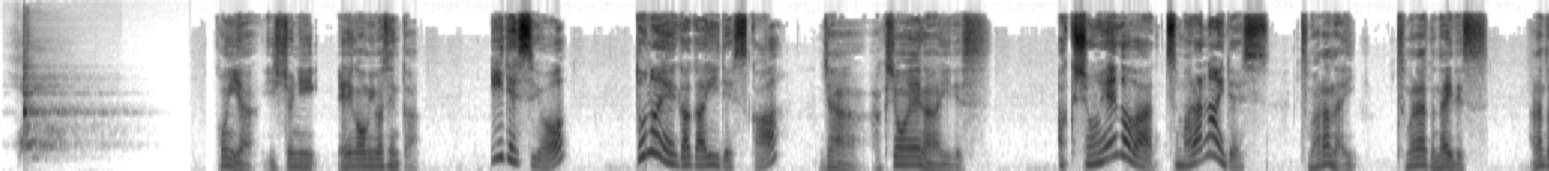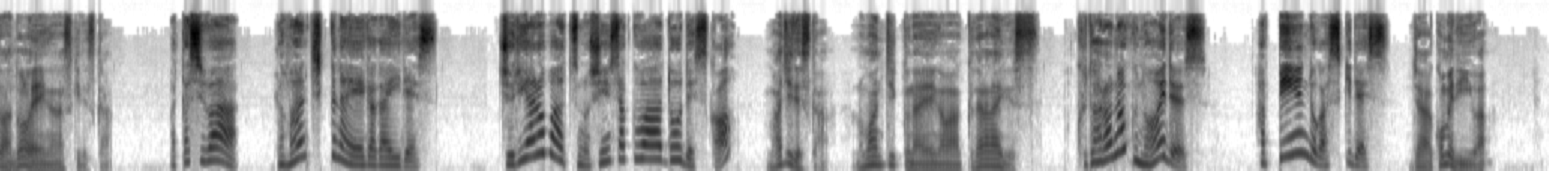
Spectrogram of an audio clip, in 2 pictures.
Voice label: dialog; JapanesePod101; Beginner Season 1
